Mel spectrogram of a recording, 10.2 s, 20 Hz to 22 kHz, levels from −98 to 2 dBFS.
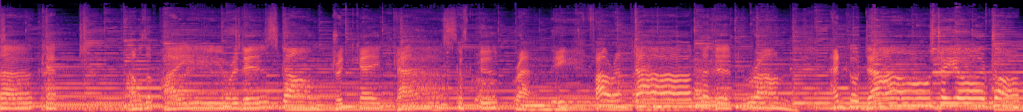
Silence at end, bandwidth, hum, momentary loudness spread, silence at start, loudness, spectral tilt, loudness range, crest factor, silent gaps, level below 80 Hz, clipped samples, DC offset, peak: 0 s; 16.5 kHz; none; 5 LU; 0 s; -16 LUFS; -6.5 dB/octave; 2 LU; 14 dB; none; -60 dBFS; under 0.1%; under 0.1%; -2 dBFS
